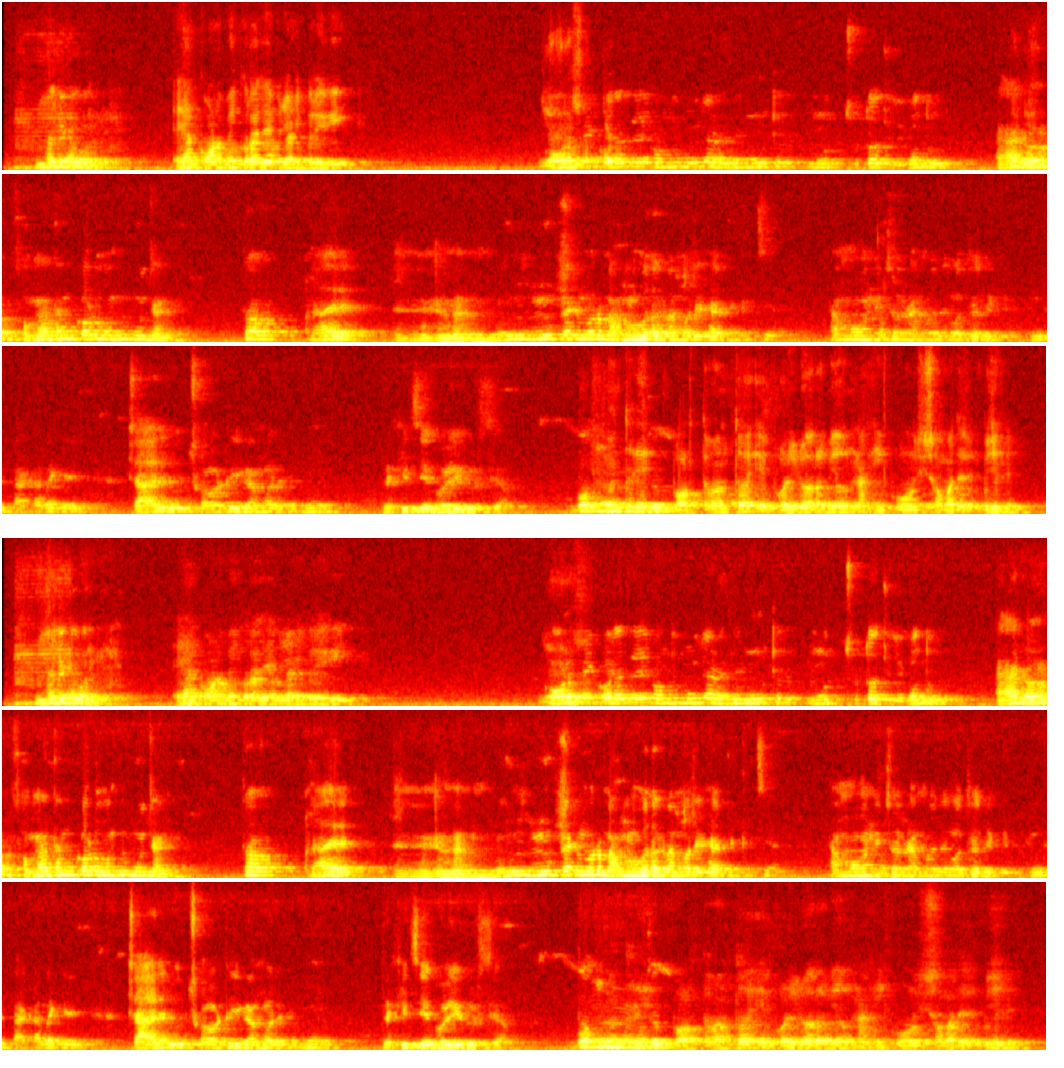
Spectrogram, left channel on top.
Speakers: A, on the right (about 35°); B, on the left (about 70°).
A: ବୁଝିଲେ
B: ଆଜ୍ଞା
A: କି
B: ଆଜ୍ଞା।
A: ବନ୍ଧୁ।
B: ଏହା କଣ ପାଇଁ କରାଯାଏ ମୁଁ ଜାଣିପାରିବି କି?
A: କଣ
B: ଏହାର
A: ପାଇଁ
B: ସତ୍ୟ
A: କରାଯାଏ ବନ୍ଧୁ ମୁଁ ଜାଣିନି। ମୁଁ ତ ମୁଁ ଛୋଟ ଥିଲି ବନ୍ଧୁ ଆର
B: ଆଜ୍ଞା
A: ସମାଧାନ କଣ ବନ୍ଧୁ ମୁଁ ଜାଣିନି। ତ ପ୍ରାୟେ, ଏଁ ମୁଁ ମୁଁ ପ୍ରାୟ ମୋର ମାମୁଁ ଘରେ ତାଙ୍କ ଗ୍ରାମରେ ଏହା ଦେଖିଚି। ଆମ ନିଜ
B: ଆଜ୍ଞା
A: ଗ୍ରାମରେ ମଧ୍ୟ <unintelligible> ଦେଖିଚି। ଏମତି ପାଖାପାଖି ଚାରିରୁ ଛଅଟି ଗ୍ରାମରେ ମୁଁ ଦେଖି ଚି ଏଭଳି ଦୃଶ୍ୟ।
B: ବର୍ତ୍ତମାନ
A: ମୁଁ ମୋ
B: ତ
A: ନିଜକୁ
B: ଏ ବର୍ତ୍ତମାନ ତ ଏଭଳି ଡର ବି ଆଉ ନାହିଁ କୌଣସି ସମାଜରେ। ବୁଝିଲେ?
